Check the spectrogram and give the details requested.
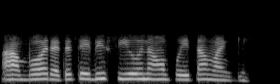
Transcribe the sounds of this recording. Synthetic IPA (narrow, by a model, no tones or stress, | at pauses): ãːbɔːɾɛt̪et̪ed̪isionaõpojt̪ãmãŋki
